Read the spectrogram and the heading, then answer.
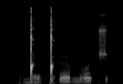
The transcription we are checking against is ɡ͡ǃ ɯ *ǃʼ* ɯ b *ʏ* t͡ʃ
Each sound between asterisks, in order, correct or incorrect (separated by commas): correct, incorrect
